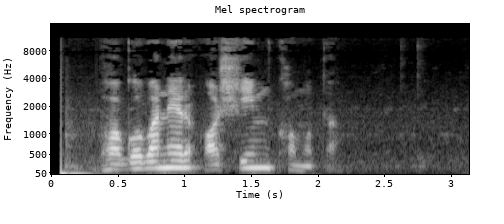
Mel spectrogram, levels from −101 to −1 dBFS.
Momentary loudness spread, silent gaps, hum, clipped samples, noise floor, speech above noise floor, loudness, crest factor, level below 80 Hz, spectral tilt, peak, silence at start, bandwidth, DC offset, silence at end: 19 LU; none; none; under 0.1%; -61 dBFS; 42 dB; -18 LUFS; 20 dB; -50 dBFS; -6 dB/octave; 0 dBFS; 0.05 s; 11.5 kHz; under 0.1%; 1 s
